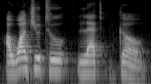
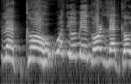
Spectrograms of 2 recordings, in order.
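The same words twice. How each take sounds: First: Low, soft, measured instruction; acted God, quietly firm; calm God. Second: High, alarmed questioning, acted; shocked disbelief. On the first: God tells man on branch to let go, calm low voice. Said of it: "and God said". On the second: Frightened man questions God's instruction, acted shrieked disbelief. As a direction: balk at it in a leaping high voice.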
